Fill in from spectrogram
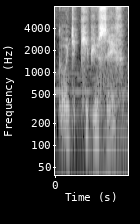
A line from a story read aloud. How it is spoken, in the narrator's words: he murmured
